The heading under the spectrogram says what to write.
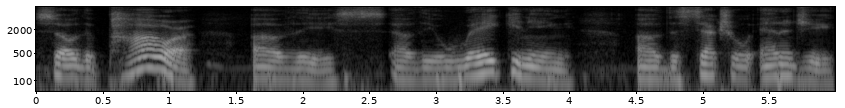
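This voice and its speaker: This man has an unremarkable speaking voice, medium in pitch with ordinary pitch variation. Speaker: meditation teacher. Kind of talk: lecture. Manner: interactive, checking in with audience.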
